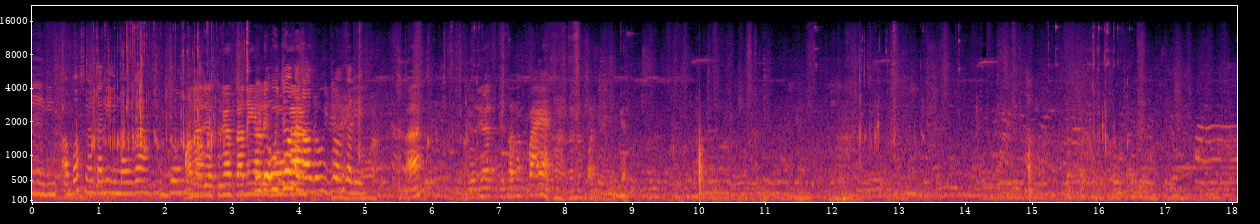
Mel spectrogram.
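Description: A plastic spoon stirs and taps in a glass of water.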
